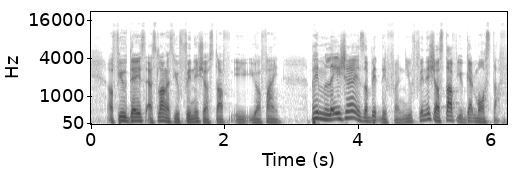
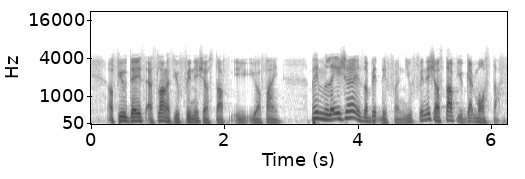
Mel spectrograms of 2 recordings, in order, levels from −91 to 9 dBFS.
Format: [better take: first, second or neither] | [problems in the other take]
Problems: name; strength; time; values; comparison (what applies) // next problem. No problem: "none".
first | muffled; slightly; fading above 3.5 kHz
